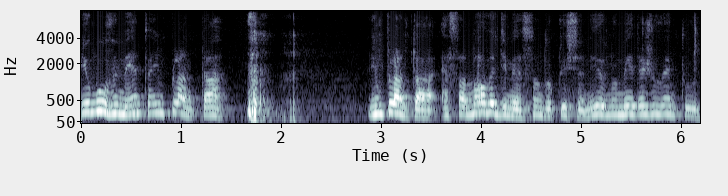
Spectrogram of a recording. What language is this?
Portuguese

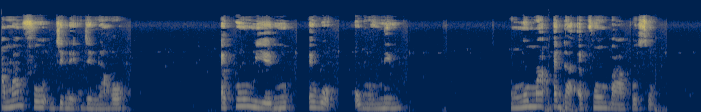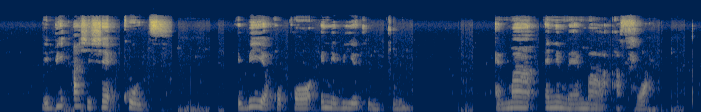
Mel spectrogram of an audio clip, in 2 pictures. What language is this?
Akan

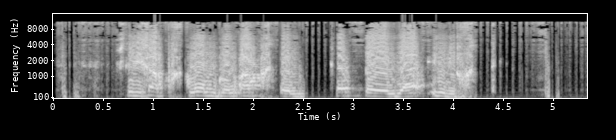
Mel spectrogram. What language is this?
Seri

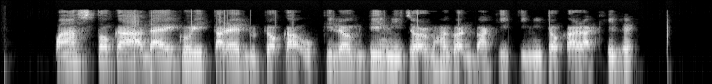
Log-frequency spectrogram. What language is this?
Assamese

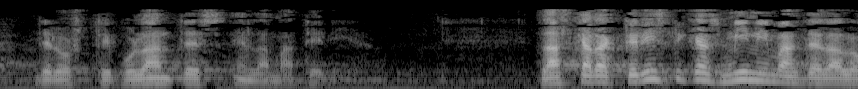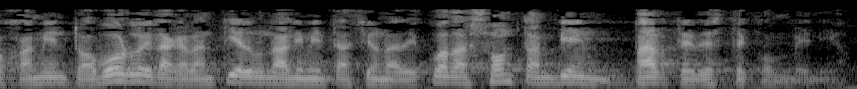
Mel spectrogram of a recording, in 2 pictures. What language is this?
Spanish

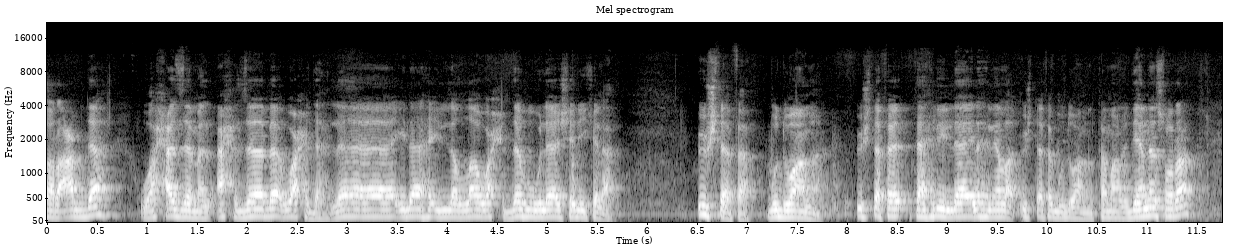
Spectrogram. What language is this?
Turkish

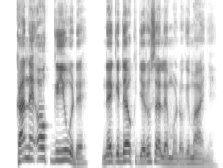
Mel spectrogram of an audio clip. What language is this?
Luo (Kenya and Tanzania)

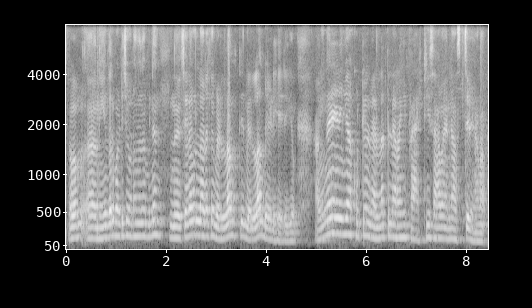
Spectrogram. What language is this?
Malayalam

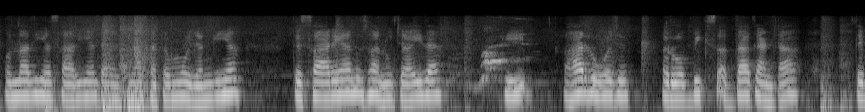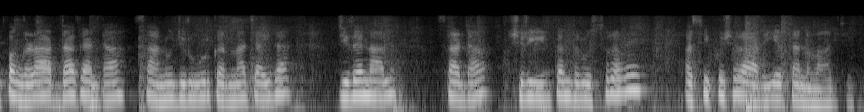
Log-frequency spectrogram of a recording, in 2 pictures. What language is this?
Punjabi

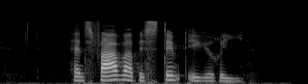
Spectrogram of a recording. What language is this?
Danish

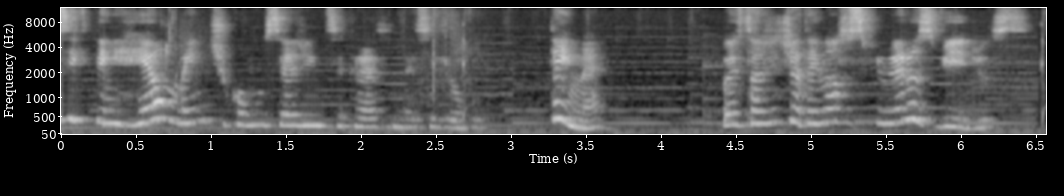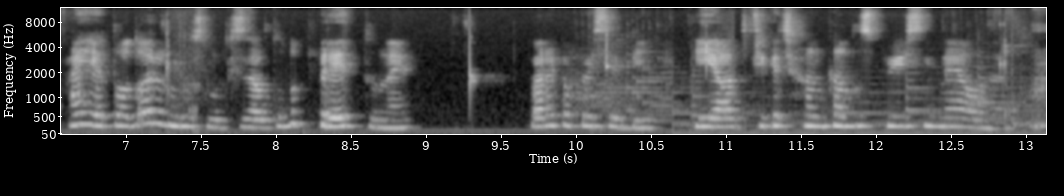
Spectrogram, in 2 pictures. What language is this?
Portuguese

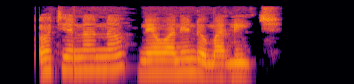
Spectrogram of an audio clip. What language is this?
Luo (Kenya and Tanzania)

